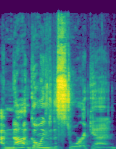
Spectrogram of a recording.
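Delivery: irritated, cross, angry, fed-up tone. Showing how tone changes what you say, in an angry tone. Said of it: "Or with an angry tone".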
